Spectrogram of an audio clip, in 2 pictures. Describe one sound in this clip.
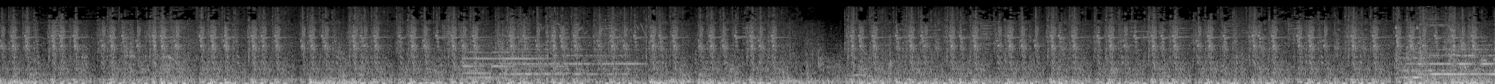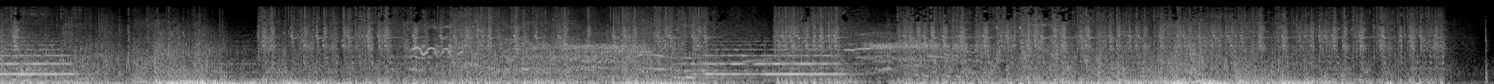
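Swords clash and clang in a busy battle.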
